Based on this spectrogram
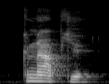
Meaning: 1. diminutive of knaap 2. a coat hanger
- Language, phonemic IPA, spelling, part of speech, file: Dutch, /ˈknapjə/, knaapje, noun, Nl-knaapje.ogg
